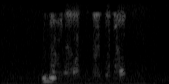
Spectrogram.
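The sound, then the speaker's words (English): A faint, muffled voice speaks a few words from a distance, its sound thin and band-limited as if coming through a phone line, with brief pauses between short bursts. “I don't know if you're close enough to the... to your phone or the mic or something, but I can't really hear you that well.”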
